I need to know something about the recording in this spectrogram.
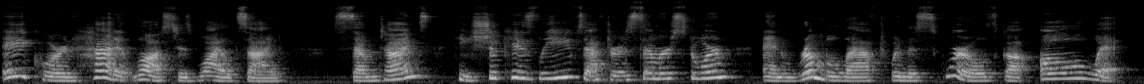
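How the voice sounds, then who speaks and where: A woman storyteller reading a children's picture book aloud in an expressive, deliberate way. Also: medium pitch, reverberant.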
